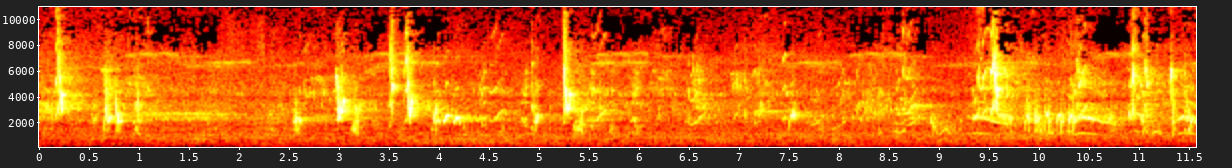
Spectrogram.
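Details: Brown honeyeater at Hervey Bay, Queensland: a lively series of sharp chirps and whistled slurs spaced through the recording, becoming busier and more rapid near the end.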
